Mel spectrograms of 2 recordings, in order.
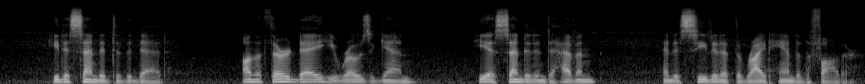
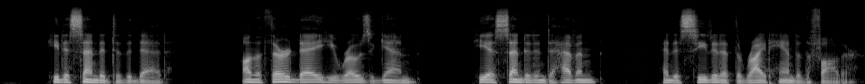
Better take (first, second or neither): second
